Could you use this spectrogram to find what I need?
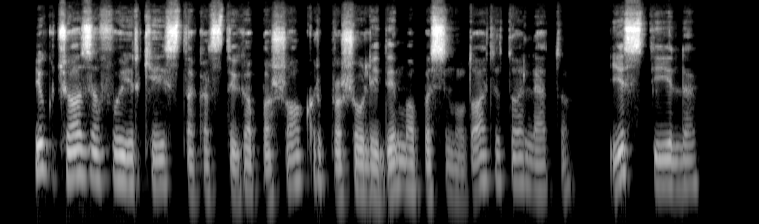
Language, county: Lithuanian, Vilnius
